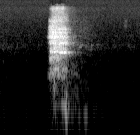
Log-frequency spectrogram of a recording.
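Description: A man's single short, soft breath about a second in; otherwise near silence.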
